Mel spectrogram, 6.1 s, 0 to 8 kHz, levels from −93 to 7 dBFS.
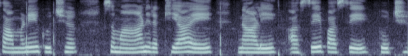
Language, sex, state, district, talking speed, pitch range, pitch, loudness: Punjabi, female, Punjab, Pathankot, 90 wpm, 220-235 Hz, 230 Hz, -14 LUFS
